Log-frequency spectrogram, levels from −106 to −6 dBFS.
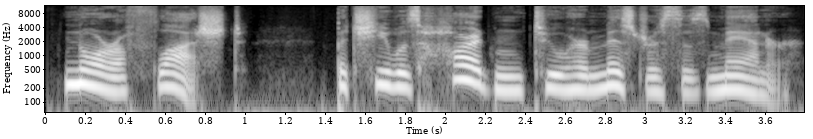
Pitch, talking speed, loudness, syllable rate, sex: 195 Hz, 160 wpm, -18 LUFS, 5.0 syllables/s, female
